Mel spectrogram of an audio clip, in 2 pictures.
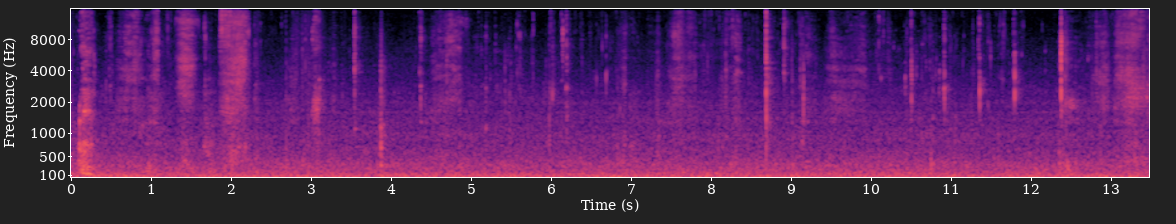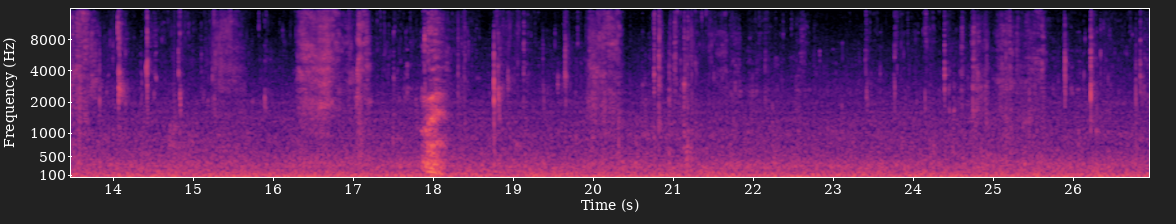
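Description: Close-up eating sounds: people chewing and biting duck meat and sticky rice, eaten by hand, with many small wet smacks and clicks of mouths and fingers. About two-thirds of the way through there is a brief voice sound that falls in pitch, like an appreciative 'mm'.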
